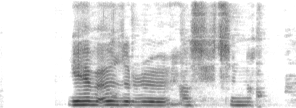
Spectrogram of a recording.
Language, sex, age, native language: Icelandic, male, 9, Icelandic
